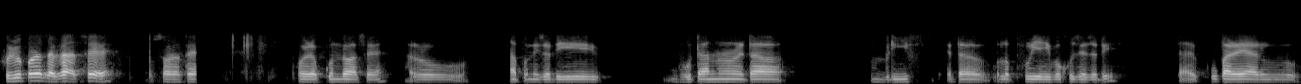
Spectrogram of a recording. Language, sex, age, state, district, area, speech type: Assamese, male, 18-30, Assam, Udalguri, rural, conversation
